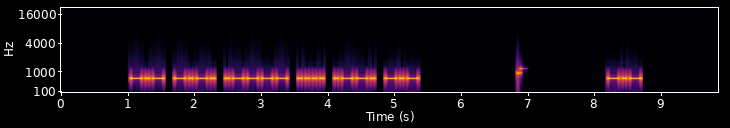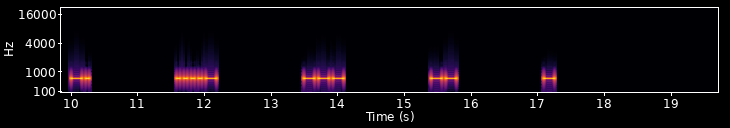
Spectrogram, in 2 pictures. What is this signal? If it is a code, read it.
Morse code, heard as a keyed tone, about 22 wpm, spaced as for 9 wpm, 700 Hz. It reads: KC1HPK KN4OMT
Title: USA Call Signs - 6 Characters - 8x Character Spacing - 22wpm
